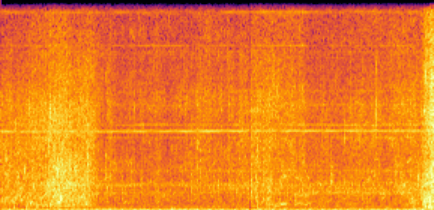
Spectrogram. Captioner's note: sounds of cranes and water flushing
